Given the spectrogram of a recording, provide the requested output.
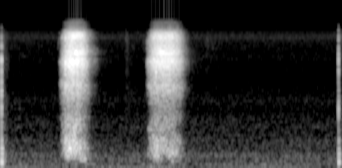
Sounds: Sniff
